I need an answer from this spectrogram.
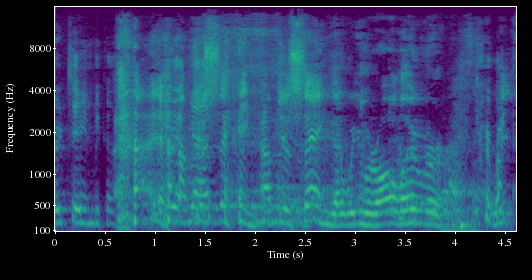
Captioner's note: laugh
